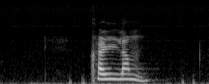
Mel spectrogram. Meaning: 1. stealth, guile, cunning 2. deception, trickery, trickishness; secrecy, slyness 3. stealing, robbery, fraud, embezzlement 4. villainy, knavery, perfidy
- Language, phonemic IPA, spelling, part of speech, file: Tamil, /kɐɭːɐm/, கள்ளம், noun, Ta-கள்ளம்.ogg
